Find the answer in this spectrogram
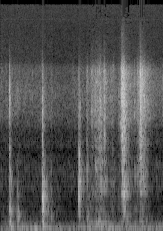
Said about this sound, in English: I open the door for you, Excellency.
